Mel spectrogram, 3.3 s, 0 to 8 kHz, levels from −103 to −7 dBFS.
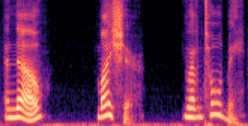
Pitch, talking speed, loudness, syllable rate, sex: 190 Hz, 110 wpm, -16 LUFS, 4.6 syllables/s, male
